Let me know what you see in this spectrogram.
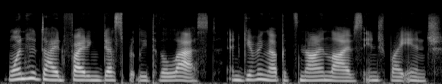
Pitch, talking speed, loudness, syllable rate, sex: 195 Hz, 230 wpm, -20 LUFS, 5.8 syllables/s, female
